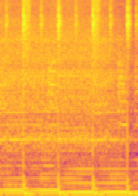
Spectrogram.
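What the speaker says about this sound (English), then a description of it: "Adjust the hairdryer to a higher setting." Hair dryer on a high setting powered by a BougeRV pure sine inverter, a loud steady motor whine and airflow with a regular pulsing throb repeating about every half second.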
